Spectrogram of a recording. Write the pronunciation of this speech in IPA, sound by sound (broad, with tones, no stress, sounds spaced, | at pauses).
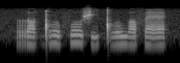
r ɒ˨ ɡ͡ǃ o˦˨ f o˦ ʃ i˨ ɡ͡ǃ o˦ w ɒ˦ f æ˦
